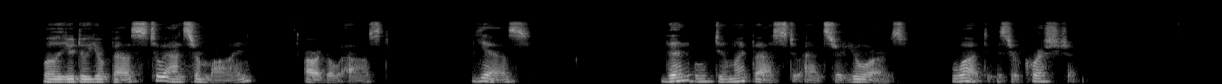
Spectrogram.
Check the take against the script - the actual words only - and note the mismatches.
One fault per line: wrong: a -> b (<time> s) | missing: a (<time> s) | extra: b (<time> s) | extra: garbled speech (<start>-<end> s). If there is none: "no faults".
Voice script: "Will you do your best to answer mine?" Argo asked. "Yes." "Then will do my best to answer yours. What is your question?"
no faults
